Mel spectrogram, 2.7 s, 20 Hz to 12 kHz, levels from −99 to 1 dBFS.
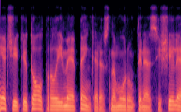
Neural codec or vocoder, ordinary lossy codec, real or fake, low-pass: codec, 16 kHz, 16 kbps, FunCodec, trained on LibriTTS, 50 frames a second; Opus, 32 kbps; fake; 7.2 kHz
